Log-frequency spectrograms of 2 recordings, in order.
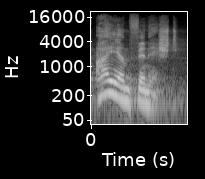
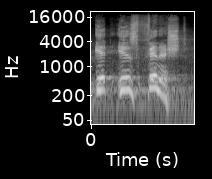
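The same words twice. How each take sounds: First: A beaten man conceding, defeated; words of defeat. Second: Triumphant, slow and much higher; Jesus on the cross proclaiming victory, triumphant; cry of victory. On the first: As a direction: let it sink like giving up. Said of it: "three words of defeat". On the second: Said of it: "It was a cry of victory". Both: Retold or imitated.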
